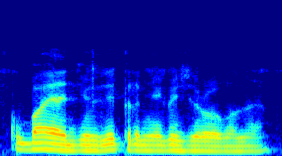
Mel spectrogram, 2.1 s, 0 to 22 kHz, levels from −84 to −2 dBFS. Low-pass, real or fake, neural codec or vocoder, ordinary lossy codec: 7.2 kHz; fake; codec, 16 kHz, 2 kbps, FreqCodec, larger model; Opus, 24 kbps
